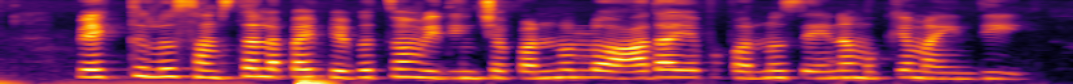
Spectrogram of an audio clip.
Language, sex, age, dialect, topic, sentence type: Telugu, female, 60-100, Southern, banking, statement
